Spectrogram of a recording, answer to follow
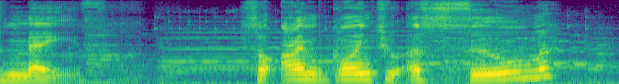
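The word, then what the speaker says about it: Medb: And I am looking at another name that that's spelled M-E-D-B, and then right next to it it says Maeve.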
